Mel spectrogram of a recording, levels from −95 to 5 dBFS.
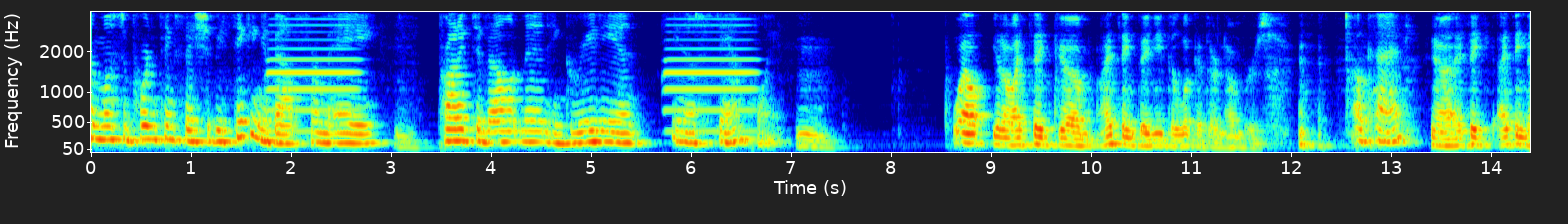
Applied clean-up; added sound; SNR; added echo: none; Wind instrument, woodwind instrument; 13 dB; reverberation time 0.5 s.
